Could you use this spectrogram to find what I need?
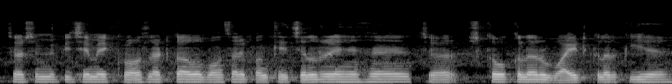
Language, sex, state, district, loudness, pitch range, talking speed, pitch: Hindi, male, Chhattisgarh, Bastar, -23 LUFS, 110-120 Hz, 195 wpm, 115 Hz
